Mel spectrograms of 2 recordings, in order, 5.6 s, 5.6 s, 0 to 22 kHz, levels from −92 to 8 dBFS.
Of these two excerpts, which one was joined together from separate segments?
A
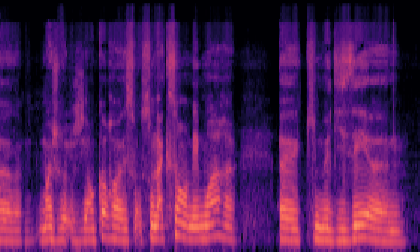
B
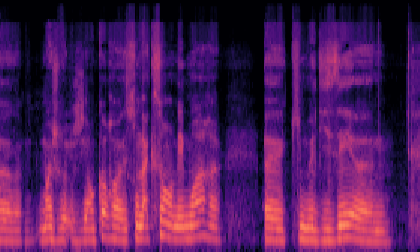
B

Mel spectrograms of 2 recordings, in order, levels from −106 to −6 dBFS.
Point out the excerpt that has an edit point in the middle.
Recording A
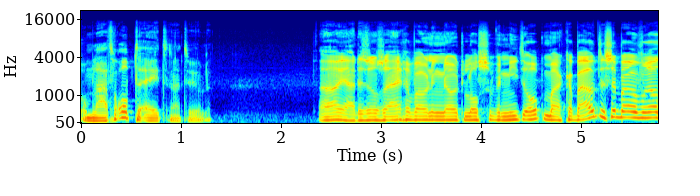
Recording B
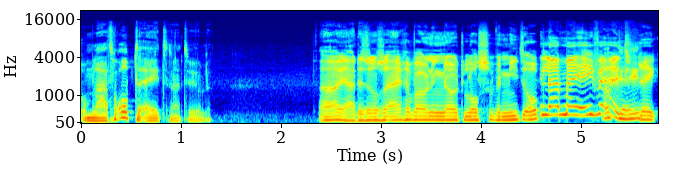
B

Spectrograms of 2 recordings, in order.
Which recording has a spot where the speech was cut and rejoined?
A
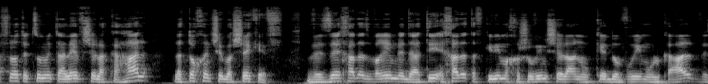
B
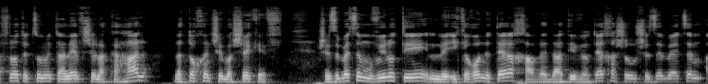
A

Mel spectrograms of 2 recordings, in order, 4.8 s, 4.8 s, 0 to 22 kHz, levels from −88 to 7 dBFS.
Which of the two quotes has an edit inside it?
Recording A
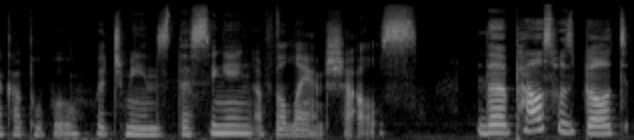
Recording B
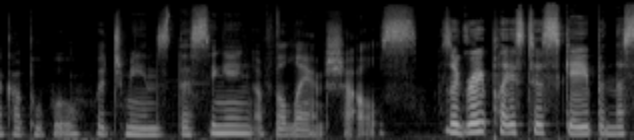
B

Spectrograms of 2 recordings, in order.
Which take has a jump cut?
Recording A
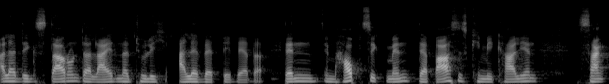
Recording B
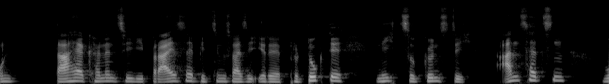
A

